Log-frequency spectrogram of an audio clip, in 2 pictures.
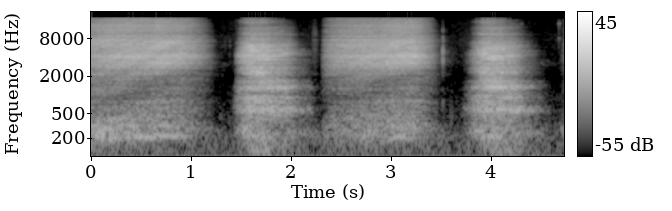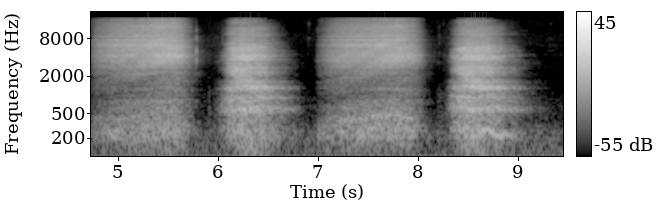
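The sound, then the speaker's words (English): Deep breathing exercise, slumping forward on each out-breath and lifting the head and chest on each in-breath: four cycles of long airy breaths alternating with shorter, sharper ones, in a steady rhythm over a faint low hum. “I let myself sort of slump down forwards when I breathe out. And then when I breathe in, I'm sort of lifting my head up and sort of raising my chest up.”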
